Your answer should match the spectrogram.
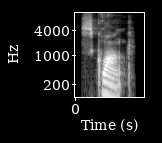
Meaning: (verb) To produce a raucous noise like a squawk or honk; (noun) A raucous noise like a squawk or honk
- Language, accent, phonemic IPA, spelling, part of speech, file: English, US, /skwɑŋk/, squonk, verb / noun, En-us-squonk.ogg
